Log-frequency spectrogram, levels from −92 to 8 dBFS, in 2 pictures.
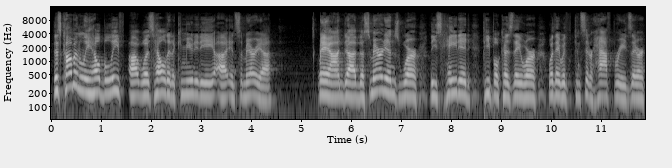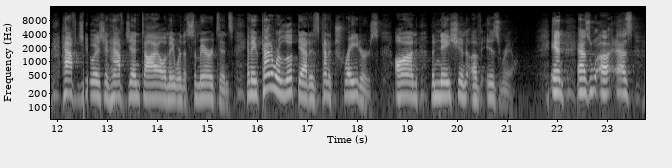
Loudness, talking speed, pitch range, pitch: -26 LUFS, 155 wpm, 155-185 Hz, 170 Hz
